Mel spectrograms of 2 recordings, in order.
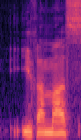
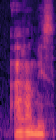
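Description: First: The vowels are i, a, a. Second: The vowels are a, a, i. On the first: The name is said incorrectly. The speaker calls it wrong. "er wird immer anders genannt" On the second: The name is said correctly. The speaker calls it right. "ich heiße ja Aramis eigentlich"

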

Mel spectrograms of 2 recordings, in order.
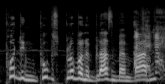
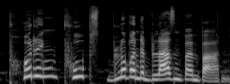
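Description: First: It is said very fast, stumbling slightly. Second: It is said at an ordinary, normal speed.

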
